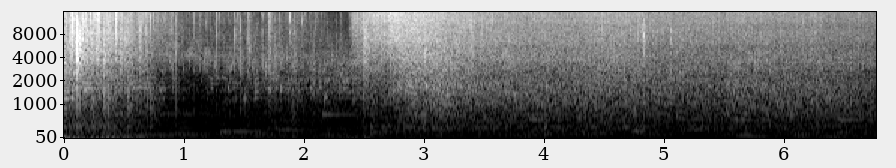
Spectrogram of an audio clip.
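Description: Fresh leafy greens hitting hot oil in a large iron wok: a loud sizzle starts suddenly about two and a half seconds in and slowly dies down as the leaves wilt.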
